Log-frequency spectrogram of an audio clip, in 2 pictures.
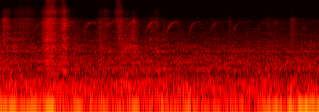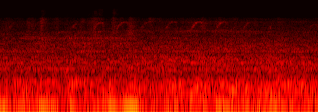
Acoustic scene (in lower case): residential area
